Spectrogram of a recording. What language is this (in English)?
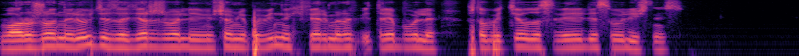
Russian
